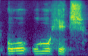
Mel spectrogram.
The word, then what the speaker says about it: RADIOOH: Radio, how do you say that? RADIOOH, which stands for Radio OOH, out of home.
